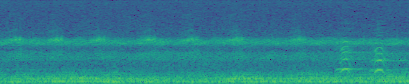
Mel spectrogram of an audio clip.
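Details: Frogs in rice paddies in early summer, before rice planting, give evenly spaced pulsed croaks about three times a second, while a distant farm dog barks twice near the end.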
